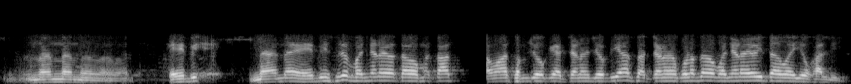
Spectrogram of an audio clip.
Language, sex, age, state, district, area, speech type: Sindhi, male, 45-60, Delhi, South Delhi, urban, conversation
